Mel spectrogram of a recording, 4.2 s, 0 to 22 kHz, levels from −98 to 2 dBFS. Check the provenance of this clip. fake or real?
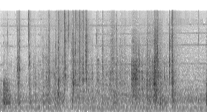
fake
